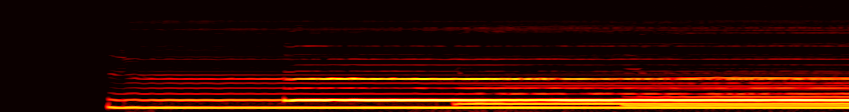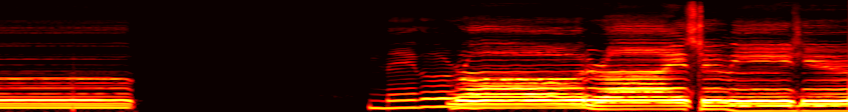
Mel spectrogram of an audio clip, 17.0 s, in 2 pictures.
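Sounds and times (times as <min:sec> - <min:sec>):
tenor singing: 0:01.1 - 0:09.9, 0:12.2 - 0:16.9.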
